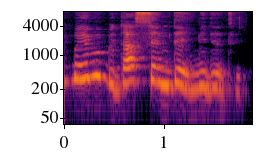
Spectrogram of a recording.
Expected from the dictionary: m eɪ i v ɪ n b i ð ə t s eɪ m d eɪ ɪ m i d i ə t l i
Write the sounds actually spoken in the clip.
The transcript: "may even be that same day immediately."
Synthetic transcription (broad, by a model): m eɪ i b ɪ b i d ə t s eɪ m d eɪ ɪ m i d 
